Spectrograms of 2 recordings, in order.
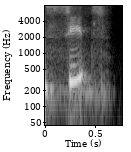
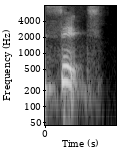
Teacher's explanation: the long e sound in seats with the short i sound in sit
